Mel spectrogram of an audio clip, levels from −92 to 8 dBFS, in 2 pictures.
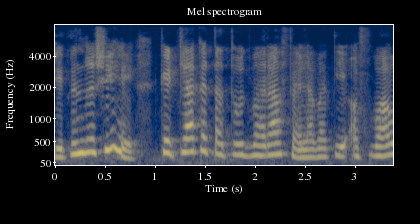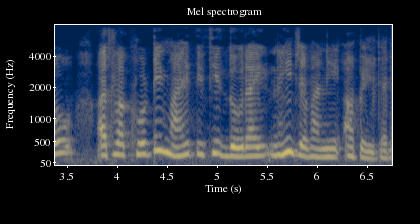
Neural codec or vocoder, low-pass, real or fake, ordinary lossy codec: codec, 16 kHz, 4 kbps, FreqCodec, smaller model; none; fake; none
